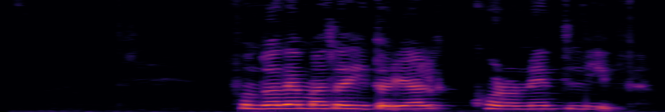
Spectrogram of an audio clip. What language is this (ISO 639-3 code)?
spa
